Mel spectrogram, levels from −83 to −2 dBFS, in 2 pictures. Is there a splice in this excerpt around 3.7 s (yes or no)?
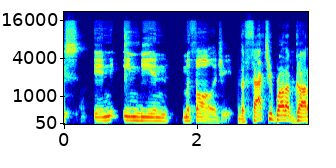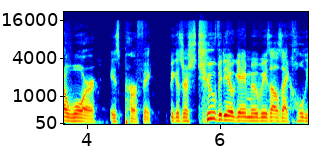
no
